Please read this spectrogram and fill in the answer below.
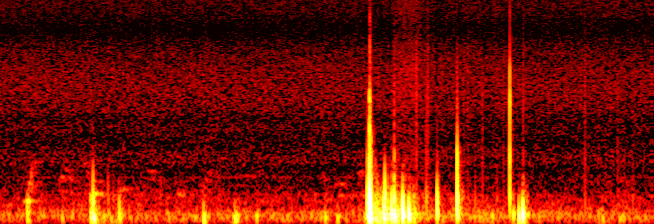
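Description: A few scattered soft low thumps and clicks. A louder cluster of knocks comes about two-thirds of the way through, followed by three or four sharper clicks.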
